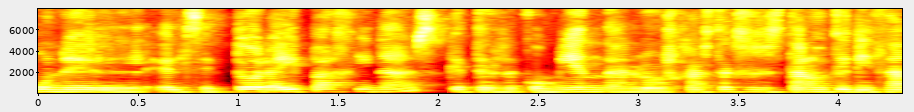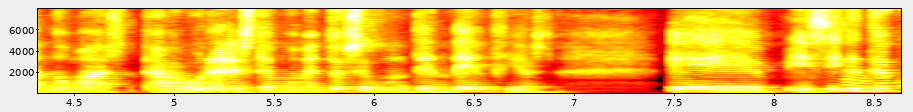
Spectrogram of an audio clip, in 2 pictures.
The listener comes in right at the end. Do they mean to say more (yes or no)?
no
